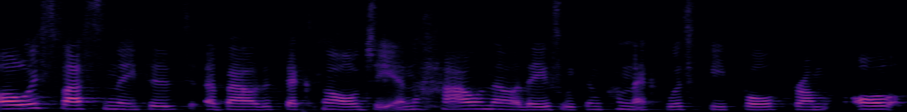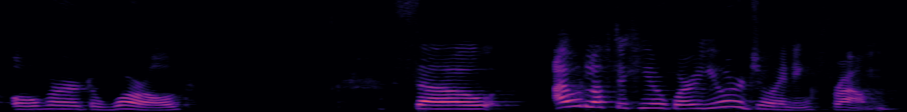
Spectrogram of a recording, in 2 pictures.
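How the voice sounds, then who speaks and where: Against a quiet background, a high-pitched woman with a slight Polish accent speaks with lively intonation and big swings in loudness. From Poland. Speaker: life coach. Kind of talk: live webinar presentation. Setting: online webinar, camera off. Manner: hesitant, many fillers.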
